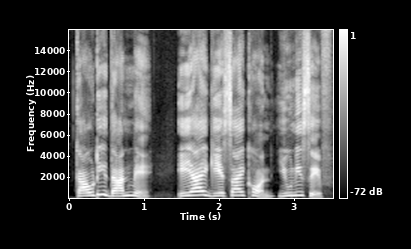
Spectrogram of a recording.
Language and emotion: Santali, neutral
